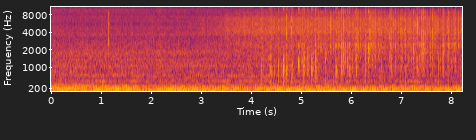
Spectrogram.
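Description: Mentos-and-Diet-Coke geyser from a one-liter bottle: a crackling fizz of soda spraying and spattering comes in about three and a half seconds in and keeps going. Underneath runs a steady motor drone.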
